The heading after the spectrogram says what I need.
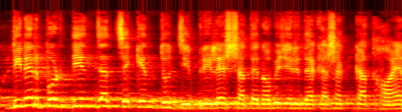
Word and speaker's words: জিব্রিল: তিনি আর কেউ নন, তিনি হচ্ছেন ওহীর ফেরেশতা, নাম হলো জিব্রাইল নয়, এই ফেরেশতার নাম হলো জিব্রিল।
